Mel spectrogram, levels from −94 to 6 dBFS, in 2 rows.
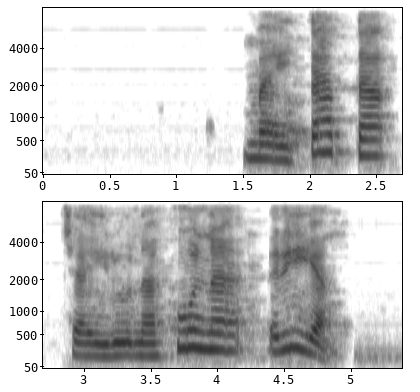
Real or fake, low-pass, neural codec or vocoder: fake; 7.2 kHz; vocoder, 22.05 kHz, 80 mel bands, HiFi-GAN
